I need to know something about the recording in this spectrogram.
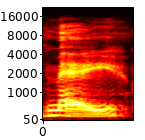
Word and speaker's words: Maye: again uh i didn't realize her name was may i think that's how they pronounce it musk elon musk's mom um she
